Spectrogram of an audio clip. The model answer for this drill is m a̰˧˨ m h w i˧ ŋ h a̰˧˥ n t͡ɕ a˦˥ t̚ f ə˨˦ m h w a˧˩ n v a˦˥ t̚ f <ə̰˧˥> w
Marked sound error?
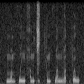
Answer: yes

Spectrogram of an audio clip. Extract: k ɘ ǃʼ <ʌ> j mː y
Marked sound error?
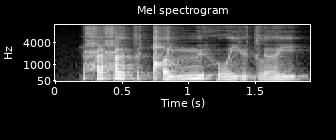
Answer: no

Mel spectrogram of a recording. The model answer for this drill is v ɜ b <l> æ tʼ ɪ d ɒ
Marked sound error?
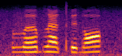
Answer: no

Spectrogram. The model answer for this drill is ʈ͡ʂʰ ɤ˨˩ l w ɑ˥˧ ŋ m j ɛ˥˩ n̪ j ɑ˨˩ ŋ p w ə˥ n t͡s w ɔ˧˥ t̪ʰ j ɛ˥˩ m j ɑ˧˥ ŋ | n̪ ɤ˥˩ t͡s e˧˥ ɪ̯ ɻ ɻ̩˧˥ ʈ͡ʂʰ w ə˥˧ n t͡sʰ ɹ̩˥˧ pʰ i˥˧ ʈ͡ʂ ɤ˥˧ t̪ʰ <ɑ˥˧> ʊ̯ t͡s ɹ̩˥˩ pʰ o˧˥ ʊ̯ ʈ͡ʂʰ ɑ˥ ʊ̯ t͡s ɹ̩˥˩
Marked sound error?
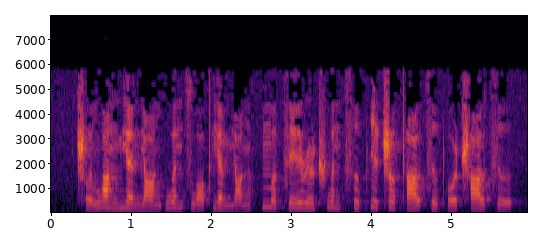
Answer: no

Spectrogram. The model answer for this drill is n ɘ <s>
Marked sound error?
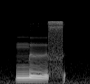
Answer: no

